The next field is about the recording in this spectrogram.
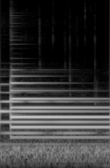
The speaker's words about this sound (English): Like a chime, or we would know it as a doorbell.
